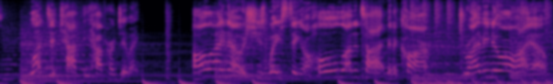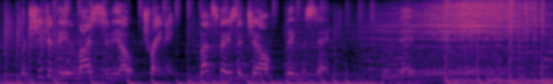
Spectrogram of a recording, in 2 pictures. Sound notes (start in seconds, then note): none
